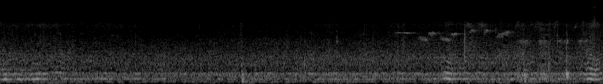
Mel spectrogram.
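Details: Honey bee hive in Brno, 2022, with an inserted queen cell found bitten open; sustained low buzzing drone throughout, a few faint clicks, and short high chirps from a small bird toward the end.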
